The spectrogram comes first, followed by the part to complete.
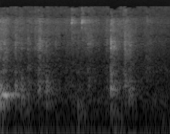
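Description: A short hummed 'mm-hmm' from a girl, then quiet room tone with a couple of faint soft thuds of bare feet on a wooden floor, about half a second and a second and a half in.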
